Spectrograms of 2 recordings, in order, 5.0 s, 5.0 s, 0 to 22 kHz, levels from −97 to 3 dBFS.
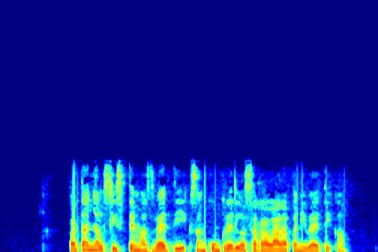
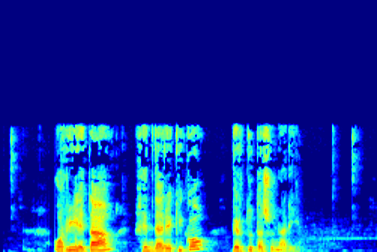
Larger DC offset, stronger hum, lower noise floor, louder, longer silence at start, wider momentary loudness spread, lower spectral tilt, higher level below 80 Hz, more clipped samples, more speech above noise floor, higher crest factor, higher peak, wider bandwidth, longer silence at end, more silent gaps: neither; neither; first, -85 dBFS vs -59 dBFS; about the same, -19 LUFS vs -20 LUFS; first, 0.95 s vs 0.75 s; second, 7 LU vs 16 LU; first, -6.5 dB/octave vs -4 dB/octave; about the same, -52 dBFS vs -56 dBFS; neither; first, 67 dB vs 39 dB; second, 16 dB vs 22 dB; second, -4 dBFS vs 0 dBFS; second, 8 kHz vs 11.5 kHz; second, 0.4 s vs 1.1 s; neither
